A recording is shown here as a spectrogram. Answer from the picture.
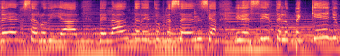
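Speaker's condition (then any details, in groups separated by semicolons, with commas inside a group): No condition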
